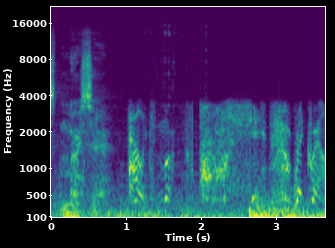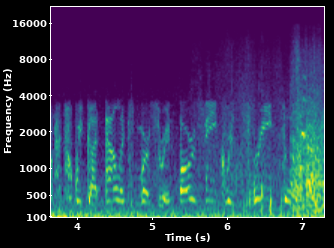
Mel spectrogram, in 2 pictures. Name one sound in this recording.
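A man speaks urgently over a crackling radio.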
